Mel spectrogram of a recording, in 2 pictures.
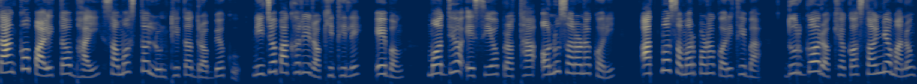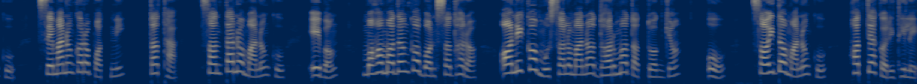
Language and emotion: Odia, neutral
